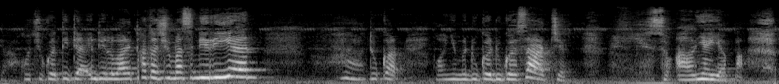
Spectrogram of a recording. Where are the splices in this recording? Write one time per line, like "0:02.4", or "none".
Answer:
0:00.9
0:01.4
0:03.7
0:04.3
